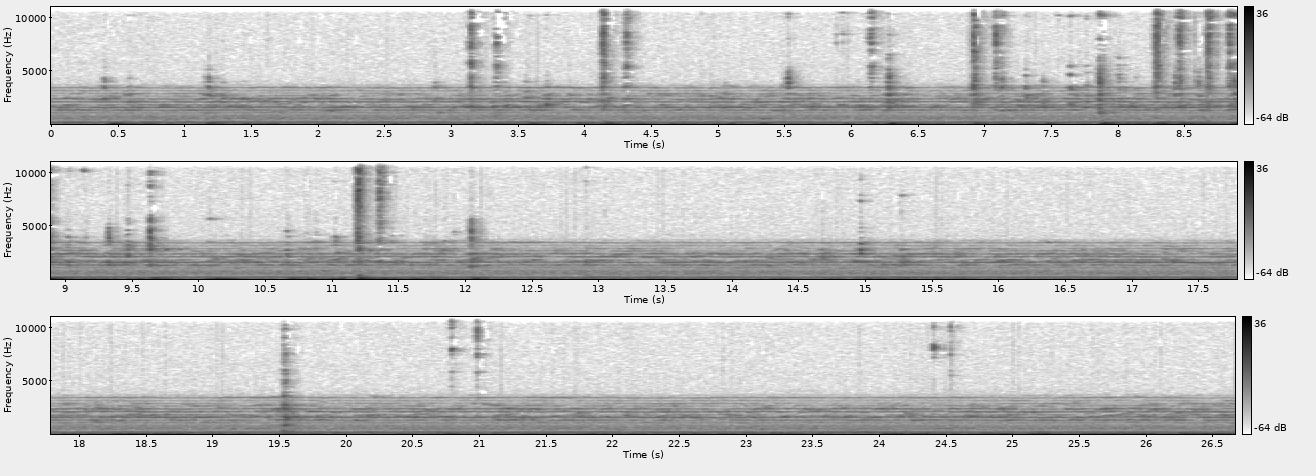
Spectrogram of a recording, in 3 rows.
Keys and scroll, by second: 0.0-12.4 typing, 12.6 Return, 15.2-15.9 typing.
